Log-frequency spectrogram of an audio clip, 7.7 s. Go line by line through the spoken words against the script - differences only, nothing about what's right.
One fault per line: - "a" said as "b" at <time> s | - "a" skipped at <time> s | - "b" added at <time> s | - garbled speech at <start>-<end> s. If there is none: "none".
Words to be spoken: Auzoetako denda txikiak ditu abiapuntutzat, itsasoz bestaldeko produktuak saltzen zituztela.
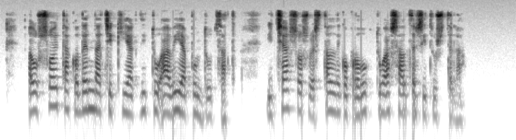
none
